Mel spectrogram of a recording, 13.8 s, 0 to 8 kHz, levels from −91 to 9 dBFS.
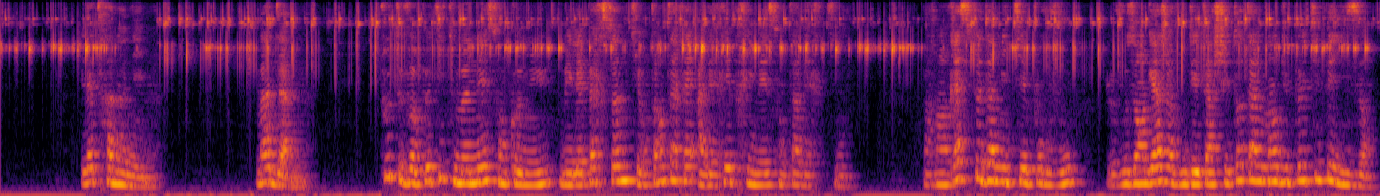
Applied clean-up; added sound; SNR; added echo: none; Bell; 7 dB; reverberation time 0.2 s.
